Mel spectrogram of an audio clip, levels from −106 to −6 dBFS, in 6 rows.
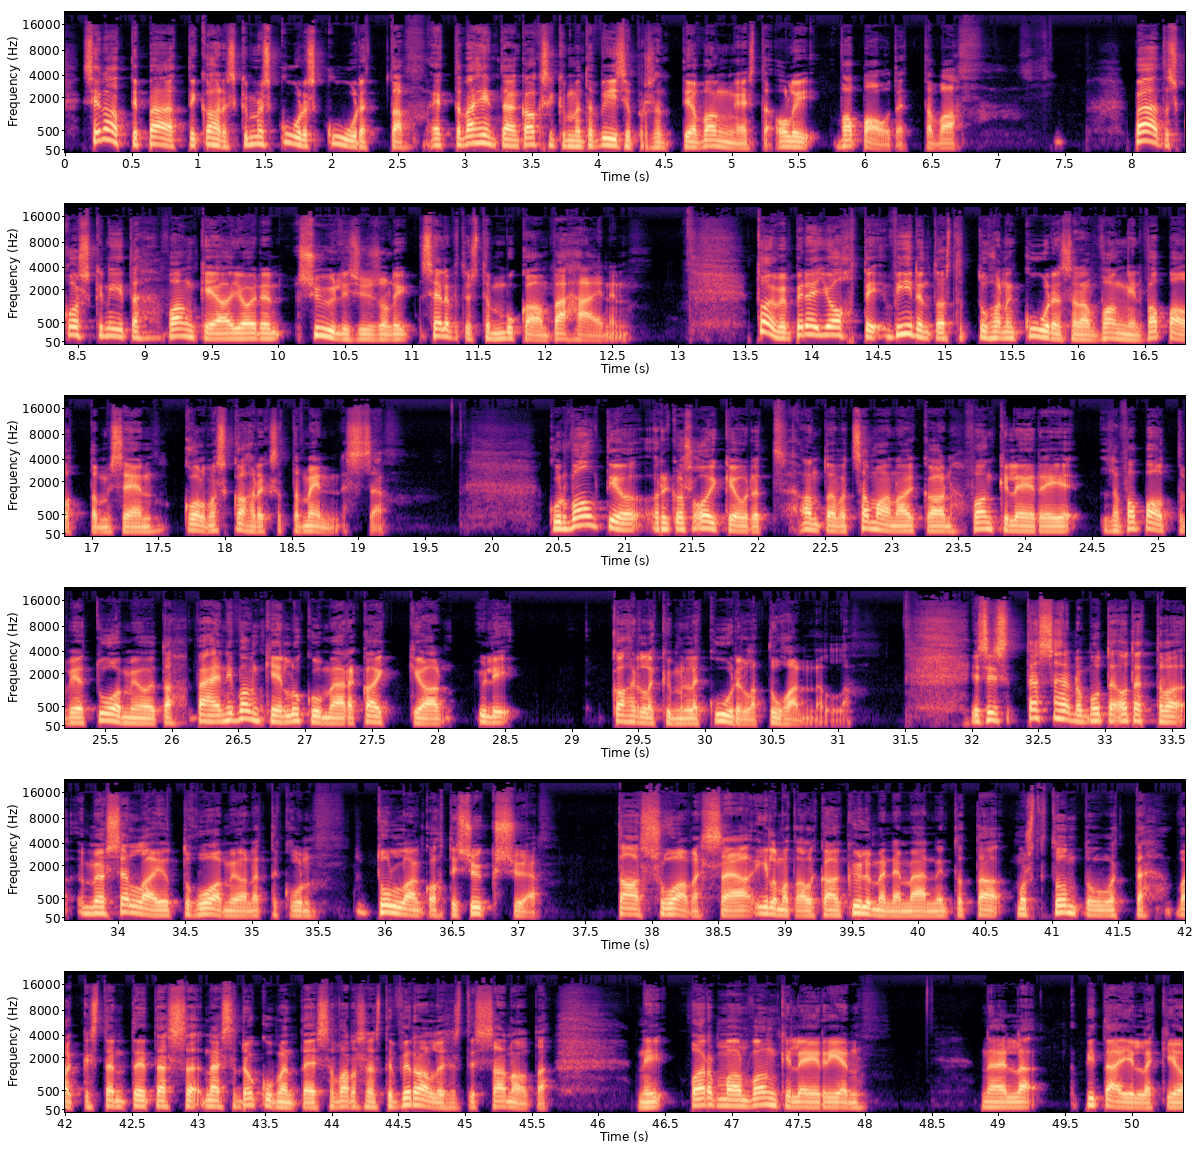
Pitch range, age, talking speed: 105-145 Hz, 30-49, 100 wpm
